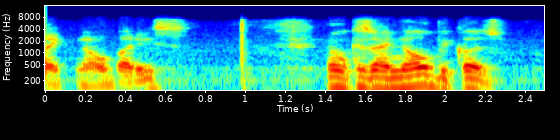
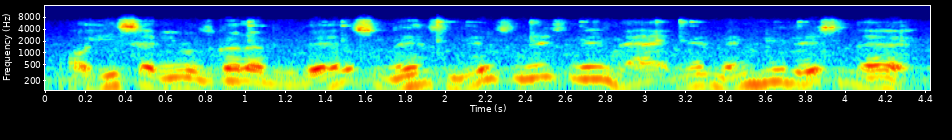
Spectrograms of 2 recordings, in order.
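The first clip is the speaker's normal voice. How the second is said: high, soft, mincing mock voice of a tidy talker; mocking prissy storyteller; 6 semitones higher, 6 dB quieter than usual. Mocking how other people tell neat stories, high and soft. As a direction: lilt through the list like a know-it-all gossip. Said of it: "They've got these perfectly fucking".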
